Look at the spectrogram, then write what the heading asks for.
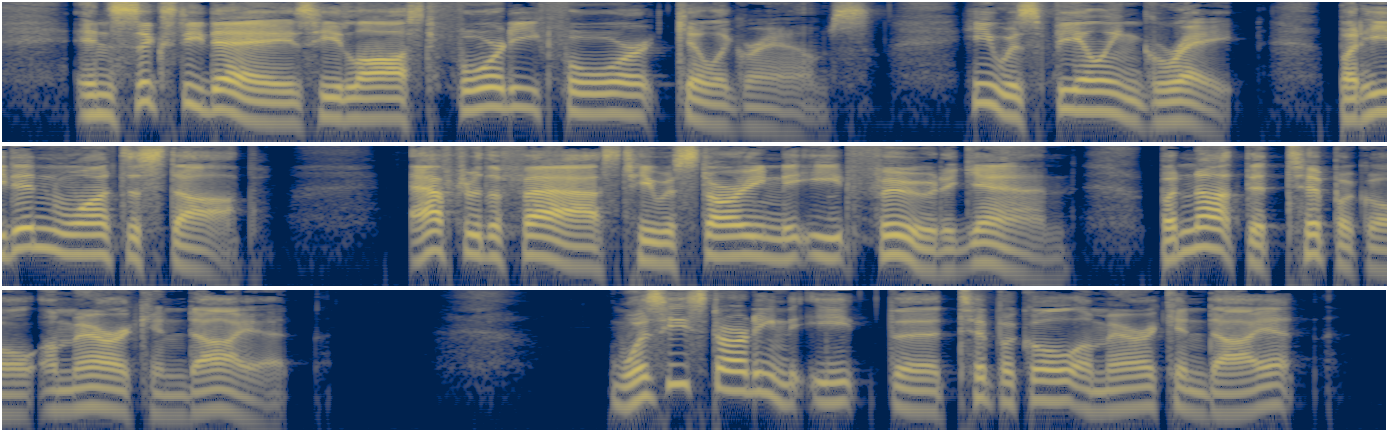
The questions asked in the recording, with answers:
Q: Was he starting to eat the typical American diet?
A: No, he wasn't starting to eat the typical American diet.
